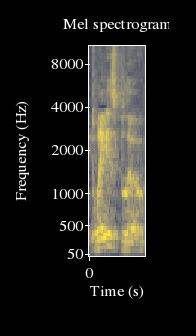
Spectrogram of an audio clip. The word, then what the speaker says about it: BlazBlue: It's a fighting game, I'm assuming, the BlazBlue games, fighting games. Or some people say BlazBlue, but I pronounce it BlazBlue because there's no E in there.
